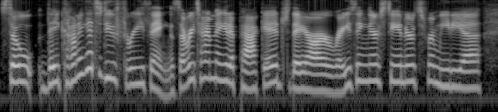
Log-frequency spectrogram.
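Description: A woman's voice, a normal speaking voice, with lively intonation, a fairly quick pace and a dry, close sound with no echo. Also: very clean recording, silent background. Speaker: announcer. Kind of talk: promo read.

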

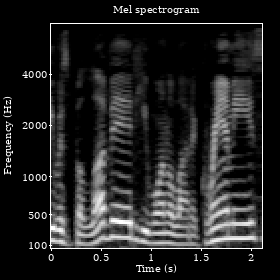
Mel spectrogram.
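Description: A man talks in an animated tone. His voice is somewhat breathy, with very wide pitch swings. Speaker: comedy podcast host and actor. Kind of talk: casual comedic chat with sketches. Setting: studio.

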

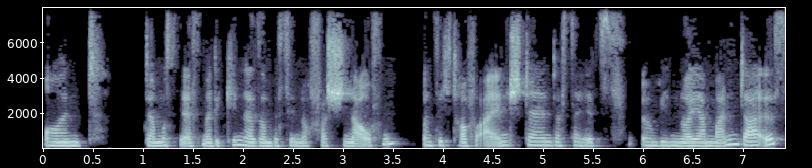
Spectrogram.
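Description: Somewhat breathy and medium-pitched, a woman talks at a moderate pace with ordinary pitch variation. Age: 50s. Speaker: mindfulness teacher. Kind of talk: interview.

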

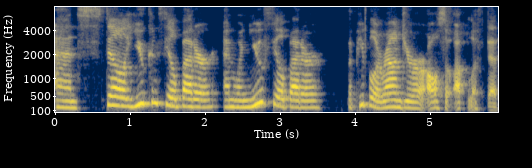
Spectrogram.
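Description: A woman with an unremarkable speaking voice and a Canadian accent talks at a moderate pace and medium pitch with lively intonation, in a very clean recording with a silent background. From Canada. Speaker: intuitive coach. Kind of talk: casual interview chat.

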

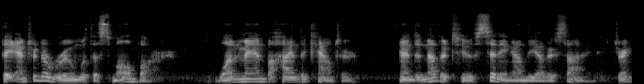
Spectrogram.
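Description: The speaker does plain reading aloud.

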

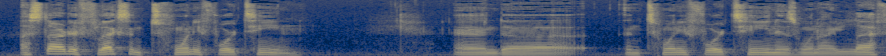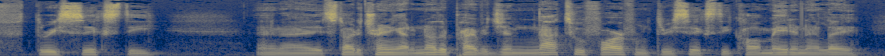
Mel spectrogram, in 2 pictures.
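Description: A man with an American accent, fairly low pitch and a dark, mellow tone at a moderate pace, on a very clean recording with a silent background. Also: fairly even intonation. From South Central Los Angeles. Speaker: fitness trainer. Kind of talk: casual interview.

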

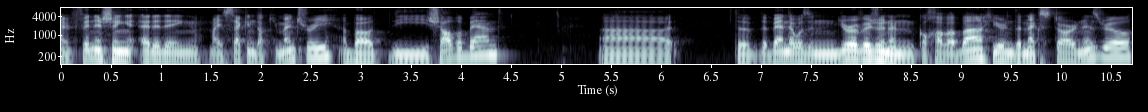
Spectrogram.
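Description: A man with an unremarkable speaking voice, fairly high in pitch, with ordinary pitch variation at a moderate pace. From Mexico, raised partly in Canada. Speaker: cinematographer and director. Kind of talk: casual chat. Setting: video call.

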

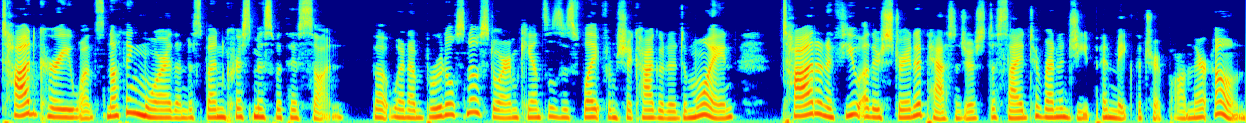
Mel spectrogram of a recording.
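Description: An animated woman talks at a moderate pace and medium pitch with ordinary pitch variation, the sound dry and close with no echo. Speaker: librarian and podcast co-host. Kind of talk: casual chat; literary audiobook reading of a book blurb. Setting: studio podcast. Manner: animated, laughs often; reads blurbs in a clear, measured, storytelling tone.

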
